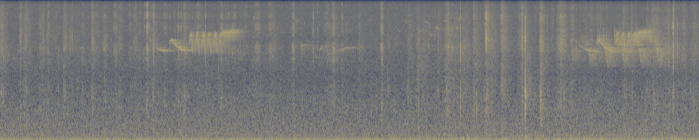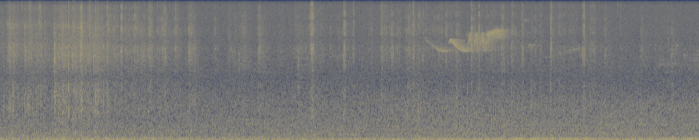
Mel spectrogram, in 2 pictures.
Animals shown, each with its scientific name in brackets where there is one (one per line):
Eastern Wood-Pewee (Contopus virens)
Ovenbird (Seiurus aurocapilla)
Black-throated Blue Warbler (Setophaga caerulescens)
Blackburnian Warbler (Setophaga fusca)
